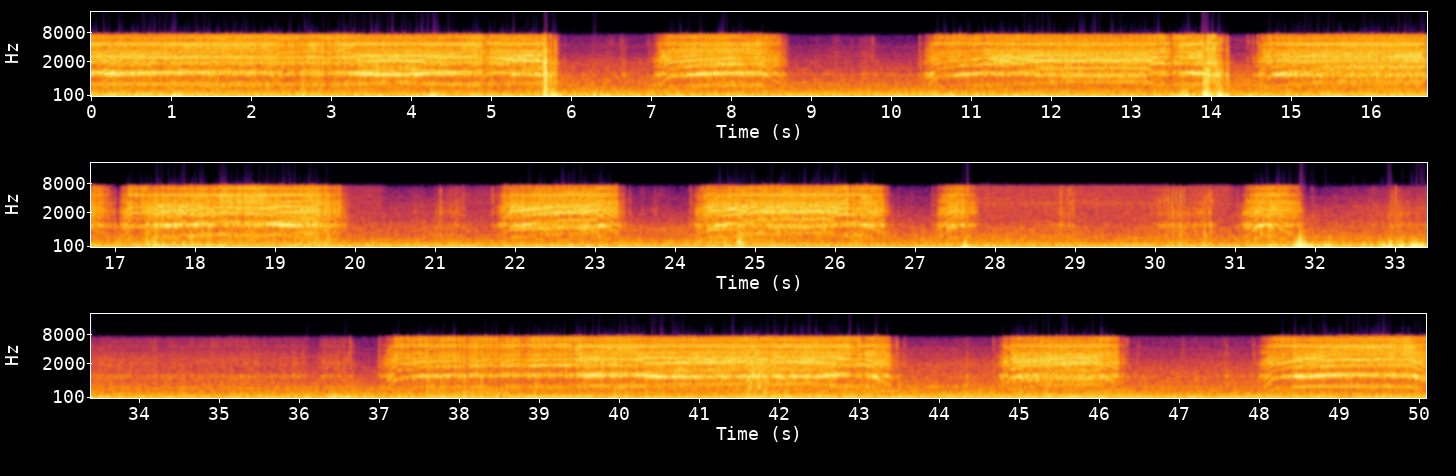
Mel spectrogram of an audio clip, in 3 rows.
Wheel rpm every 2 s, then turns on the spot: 160, 160, 150, 60, 60, 90, 160, 110, 120, 150, 20, 90, 100, 60, 20, 30, 10, 20, 50, 160, 160, 130, 60, 30, 120.
20-22 26-36 46-48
